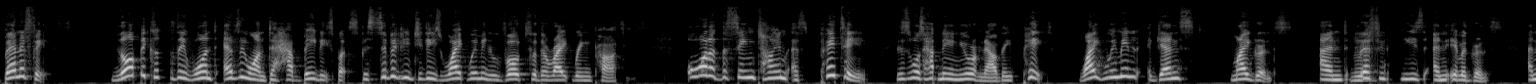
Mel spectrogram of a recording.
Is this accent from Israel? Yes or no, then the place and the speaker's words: no; Saudi Arabia; now in United States; I grew up in Saudi Arabia. I know. But what I also know, because I've lived in the United States for 22 years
